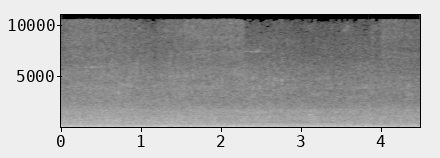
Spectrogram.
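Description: Steady vehicle and traffic noise with background voices.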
